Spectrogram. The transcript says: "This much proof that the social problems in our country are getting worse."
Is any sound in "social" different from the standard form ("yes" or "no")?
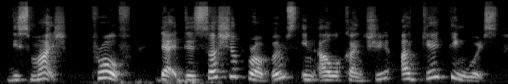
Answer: no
